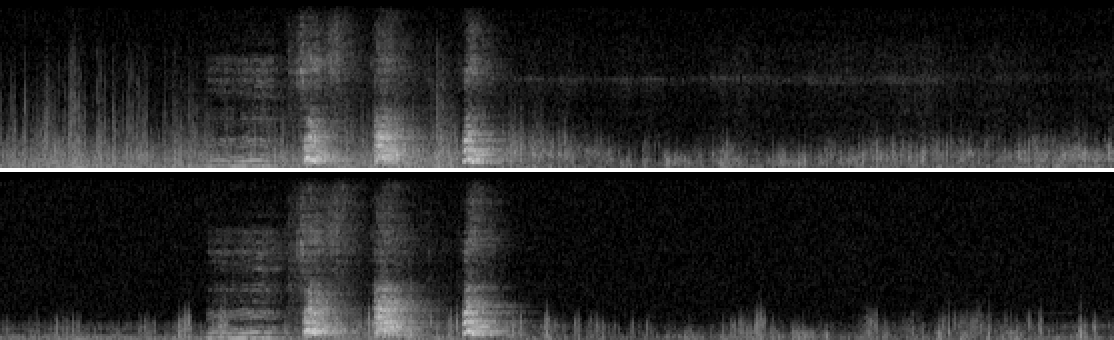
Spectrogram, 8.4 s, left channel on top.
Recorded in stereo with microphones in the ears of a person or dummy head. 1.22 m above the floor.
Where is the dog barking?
Centre (ahead or behind), 3.5 m.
